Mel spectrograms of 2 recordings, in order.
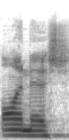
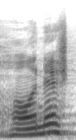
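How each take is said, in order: First: The word begins directly with a vowel. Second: The word begins with an h sound. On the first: The speaker calls it right. "यहाँ पर जो एच है वो silent रहती है" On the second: The speaker calls it wrong. "नहीं बोलेंगे इसे"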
